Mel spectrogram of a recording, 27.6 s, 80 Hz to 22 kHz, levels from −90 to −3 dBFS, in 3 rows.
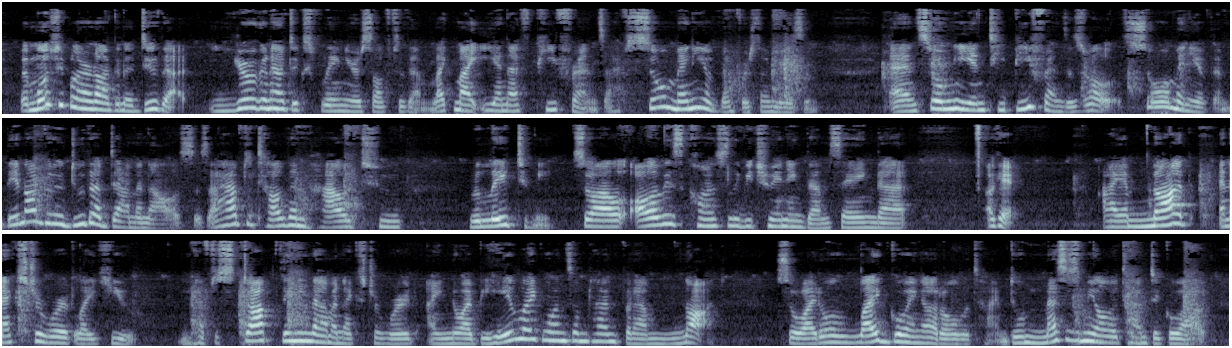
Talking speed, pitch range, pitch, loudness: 250 wpm, 190-270 Hz, 225 Hz, -25 LUFS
